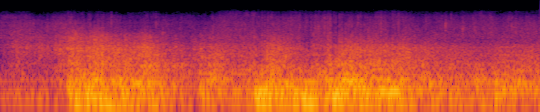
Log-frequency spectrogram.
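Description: Low, heavy thunder rolls in waves over a steady hiss of falling rain at night, swelling loud twice before easing back to a rumbling murmur.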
